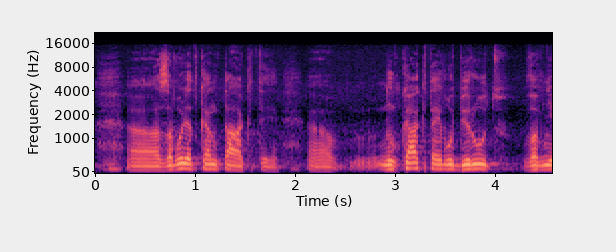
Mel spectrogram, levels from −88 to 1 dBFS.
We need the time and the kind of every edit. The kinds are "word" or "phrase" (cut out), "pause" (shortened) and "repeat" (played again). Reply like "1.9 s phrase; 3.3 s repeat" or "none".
none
